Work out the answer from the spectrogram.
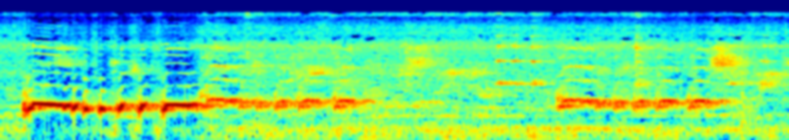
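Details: Zebra dove of the silver variety singing in a lively, rich rhythm: a rapid stuttering run of clear mid-pitched notes, then a sustained rolling coo, a pause, and another rolling coo.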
